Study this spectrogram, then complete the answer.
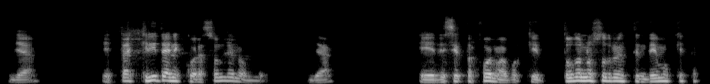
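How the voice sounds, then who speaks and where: A man delivers a sermon in a conversational teaching tone, his voice sitting at an ordinary middle pitch. He keeps checking in with his listeners and slows down when he reads scripture. The sound is dry and close, with no room echo. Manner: conversational teaching, frequent "¿ya?" and "¿verdad?" tags; reads scripture slowly and deliberately. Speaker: preacher.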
